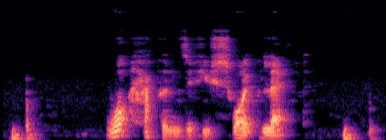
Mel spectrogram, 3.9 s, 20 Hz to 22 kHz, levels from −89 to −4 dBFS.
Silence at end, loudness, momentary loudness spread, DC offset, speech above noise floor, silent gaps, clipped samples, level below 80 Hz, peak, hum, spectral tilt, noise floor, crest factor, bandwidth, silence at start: 0.1 s; -21 LUFS; 15 LU; under 0.1%; 45 dB; none; under 0.1%; -44 dBFS; -2 dBFS; none; -5.5 dB/octave; -64 dBFS; 20 dB; 9.4 kHz; 0.1 s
